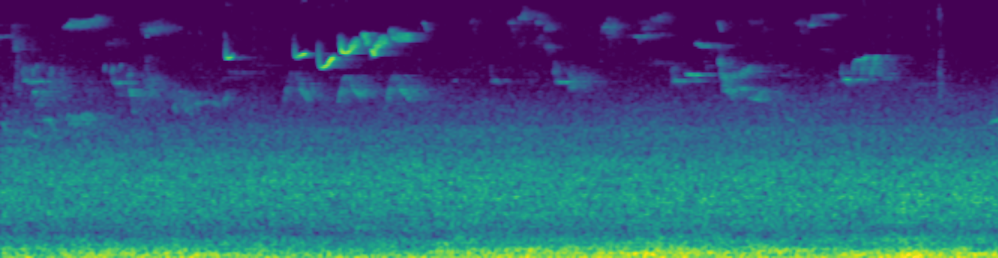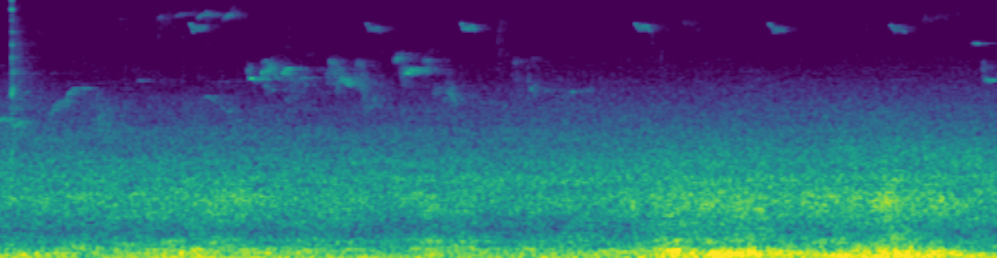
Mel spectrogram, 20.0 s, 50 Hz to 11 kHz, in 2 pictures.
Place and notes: Braník woodland, green woodpecker, buzzards, traffic, Nad Údolím, Praha, Czechia - Braník woodland - green woodpecker, buzzards, traffic
The hillside above Braník is woodland with tall trees and paths for jogging and dog walking. A reasonable variety of birds live there - woodpeckers, buzzards, nuthatches - their songs and calls mixing with the constant sound of traffic from the valley below. Planes roar overhead as they come in to land at Prague airport. This soundscape is very weather dependent. Wind direction particularly has a large effect on loudness of traffic noise and its mix with the woodland sounds. On this track a green woodpecker laughs, a chiffchaff, distant robin, buzzards and nuthatches are heard. Right at the end a local train blows its whistle before leaving Braník station.
Praha, Česko, 9 April 2022, ~10:00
